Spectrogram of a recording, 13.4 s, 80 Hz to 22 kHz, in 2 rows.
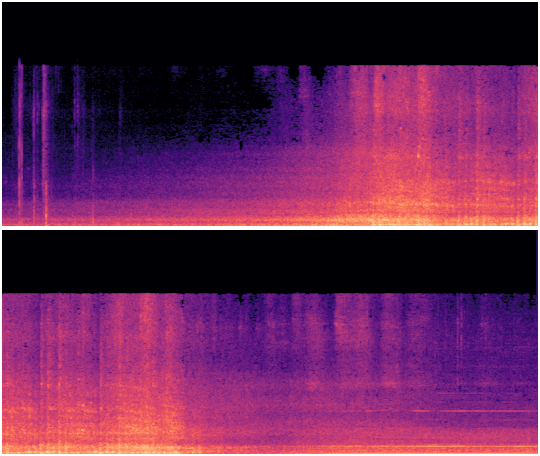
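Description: A ScotRail Class 43 HST high-speed diesel train passing over the level crossing with wheel clatter. It builds over a few seconds, is loudest for about five seconds, then drops away quickly. Near the end a steady mechanical hum starts as the crossing barriers rise.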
